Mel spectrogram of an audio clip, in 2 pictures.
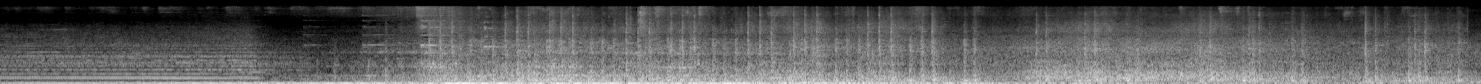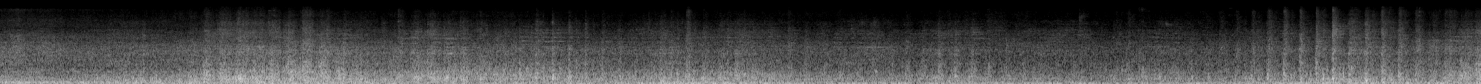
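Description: Sound effect of a full-size train: a horn sounding that stops about two and a half seconds in, then the train passing with wheels clacking over the rail joints, loudest a few seconds later and slowly dying down.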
